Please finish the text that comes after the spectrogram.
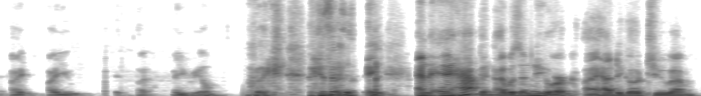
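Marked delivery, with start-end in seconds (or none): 0.1-2.2 incredulous. Retold or imitated. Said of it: "you're like".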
